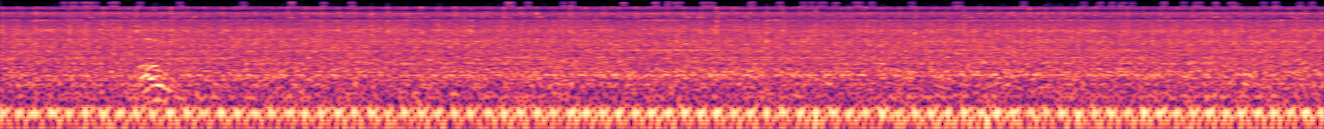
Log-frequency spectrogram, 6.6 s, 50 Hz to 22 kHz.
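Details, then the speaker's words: 1978 Chevy C10 straight-six, automatic, single-barrel carb: after adjusting the tiny bottom screw the owner believes is the idle adjustment, an even idle with a quick firing beat, about four pulses a second, ticks over too fast; idle set high. "Alright, y'all, I think she's still idled up kind of high. I believe that is the idle adjustment screw."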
